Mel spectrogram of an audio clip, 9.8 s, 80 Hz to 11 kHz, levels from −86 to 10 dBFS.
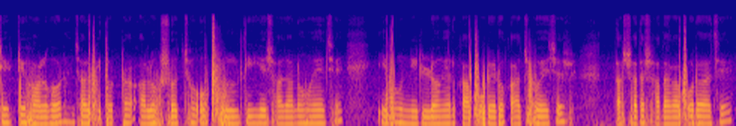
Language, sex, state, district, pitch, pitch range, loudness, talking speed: Bengali, male, West Bengal, Kolkata, 135 Hz, 130-140 Hz, -15 LUFS, 135 wpm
